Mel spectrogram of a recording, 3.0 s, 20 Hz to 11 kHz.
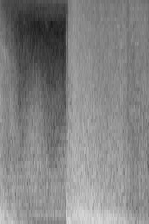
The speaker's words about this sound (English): Ooh, an M1 rocket launcher. You don't want to do that. I sure do.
